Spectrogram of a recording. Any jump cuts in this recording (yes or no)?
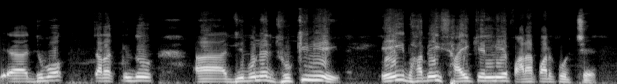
no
